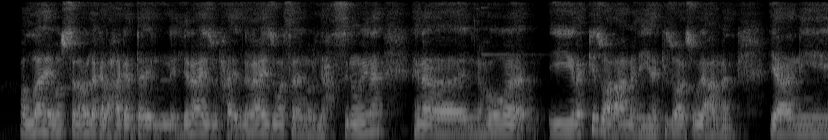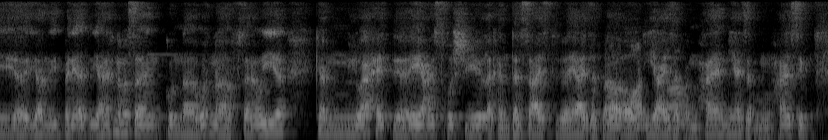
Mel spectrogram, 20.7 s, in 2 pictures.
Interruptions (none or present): present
